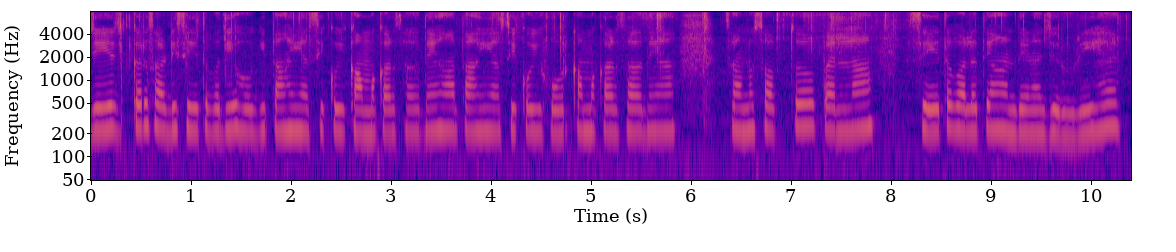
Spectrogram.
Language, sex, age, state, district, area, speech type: Punjabi, female, 18-30, Punjab, Barnala, rural, spontaneous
